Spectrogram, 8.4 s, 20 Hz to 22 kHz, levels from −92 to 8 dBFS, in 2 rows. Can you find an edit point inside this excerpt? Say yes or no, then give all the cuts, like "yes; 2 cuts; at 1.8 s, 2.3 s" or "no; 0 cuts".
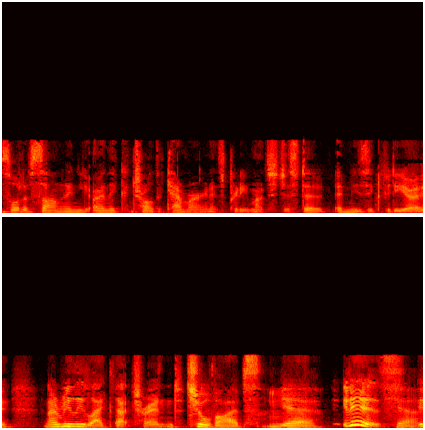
no; 0 cuts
